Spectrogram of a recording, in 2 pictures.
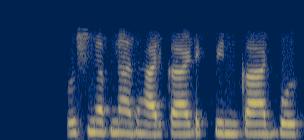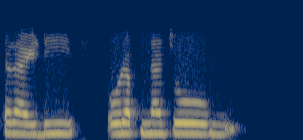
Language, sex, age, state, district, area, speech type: Hindi, female, 30-45, Madhya Pradesh, Harda, urban, conversation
